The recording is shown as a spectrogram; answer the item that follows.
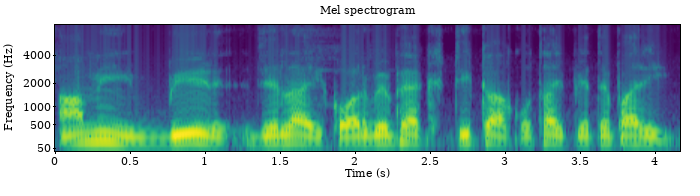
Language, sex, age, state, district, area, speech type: Bengali, male, 18-30, West Bengal, Hooghly, urban, read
